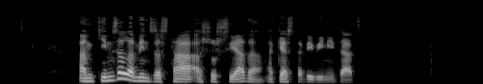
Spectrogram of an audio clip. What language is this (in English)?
Catalan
